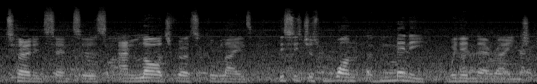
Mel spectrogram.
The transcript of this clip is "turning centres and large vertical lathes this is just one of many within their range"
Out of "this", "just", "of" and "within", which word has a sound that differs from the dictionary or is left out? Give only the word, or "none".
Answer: none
